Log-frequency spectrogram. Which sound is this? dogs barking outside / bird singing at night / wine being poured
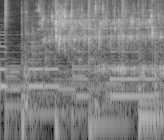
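wine being poured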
